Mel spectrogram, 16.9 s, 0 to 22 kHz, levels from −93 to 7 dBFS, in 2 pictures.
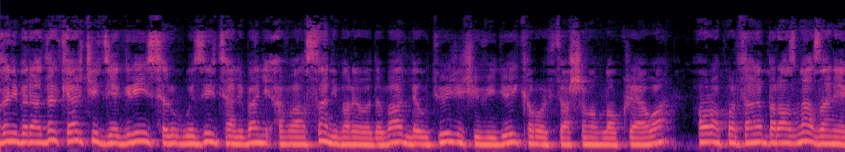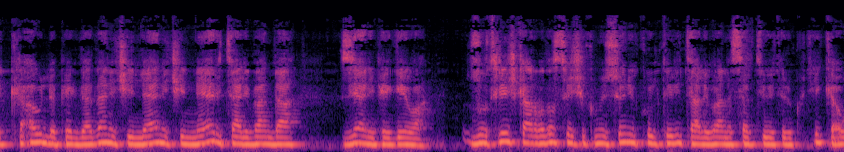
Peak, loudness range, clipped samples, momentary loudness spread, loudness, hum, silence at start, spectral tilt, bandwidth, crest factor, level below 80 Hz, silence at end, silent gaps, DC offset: -12 dBFS; 2 LU; under 0.1%; 3 LU; -26 LUFS; none; 0 s; -5.5 dB/octave; 15 kHz; 12 dB; -60 dBFS; 0 s; none; under 0.1%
